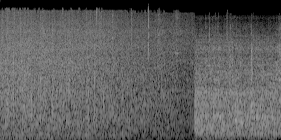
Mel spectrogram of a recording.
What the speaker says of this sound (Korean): 비가 쏟아지는 밤까지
